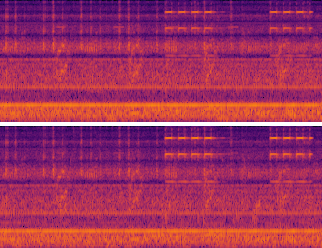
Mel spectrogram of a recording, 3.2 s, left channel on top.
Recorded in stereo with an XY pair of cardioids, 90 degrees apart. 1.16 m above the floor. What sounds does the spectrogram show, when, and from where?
0.0 s a machine running: 15° left
1.6 s an alarm clock: 45° right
